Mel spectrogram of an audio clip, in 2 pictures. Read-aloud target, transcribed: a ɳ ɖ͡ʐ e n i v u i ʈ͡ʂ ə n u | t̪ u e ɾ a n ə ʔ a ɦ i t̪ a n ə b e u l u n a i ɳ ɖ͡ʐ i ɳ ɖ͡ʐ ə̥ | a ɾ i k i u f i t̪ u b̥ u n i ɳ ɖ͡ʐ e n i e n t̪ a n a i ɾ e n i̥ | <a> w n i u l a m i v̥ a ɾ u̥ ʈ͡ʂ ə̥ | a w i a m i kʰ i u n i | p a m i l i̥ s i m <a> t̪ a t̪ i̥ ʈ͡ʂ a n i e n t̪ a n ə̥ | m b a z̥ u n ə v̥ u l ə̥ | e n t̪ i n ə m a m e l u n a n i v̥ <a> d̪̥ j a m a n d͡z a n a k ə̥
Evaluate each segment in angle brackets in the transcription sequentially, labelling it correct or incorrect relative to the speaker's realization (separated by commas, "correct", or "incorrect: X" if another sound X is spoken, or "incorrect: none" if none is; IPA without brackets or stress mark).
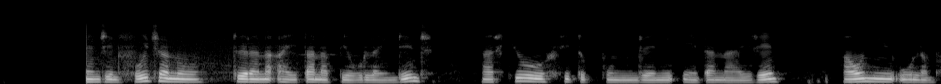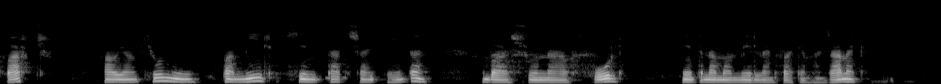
correct, incorrect: i, correct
